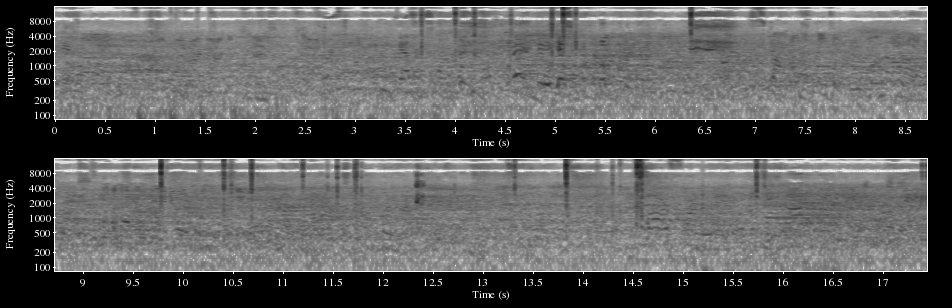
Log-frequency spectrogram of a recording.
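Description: Young women chatter together in a large echoing hall.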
